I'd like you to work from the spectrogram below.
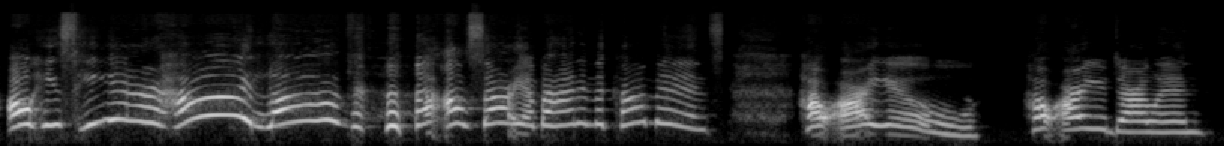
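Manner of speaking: high, loud, delighted hello, slowing on how are you; excited greeting. Real, not acted. Host greeting a guest joining her live stream, high and excited. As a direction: gush over a friend who just showed up.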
